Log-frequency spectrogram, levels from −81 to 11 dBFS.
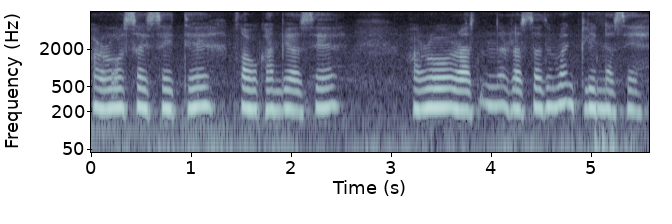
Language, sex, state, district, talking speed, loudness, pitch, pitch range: Nagamese, female, Nagaland, Dimapur, 160 wpm, -14 LUFS, 230 Hz, 220-235 Hz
